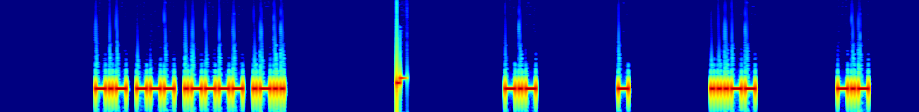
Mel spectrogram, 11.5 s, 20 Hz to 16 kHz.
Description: Morse code, heard as a keyed tone, about 28 wpm, spaced as for 12 wpm, 700 Hz. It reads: KO1L KT3K
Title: USA Call Signs - 4 Characters - 8x Character Spacing - 28wpm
